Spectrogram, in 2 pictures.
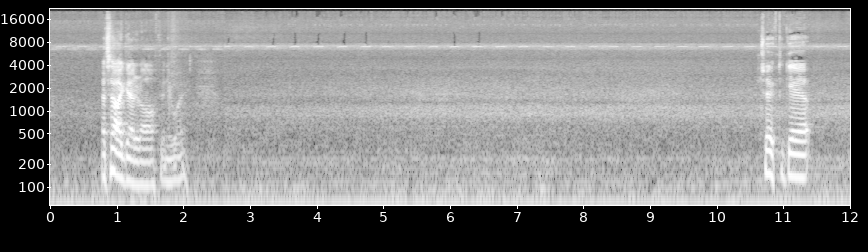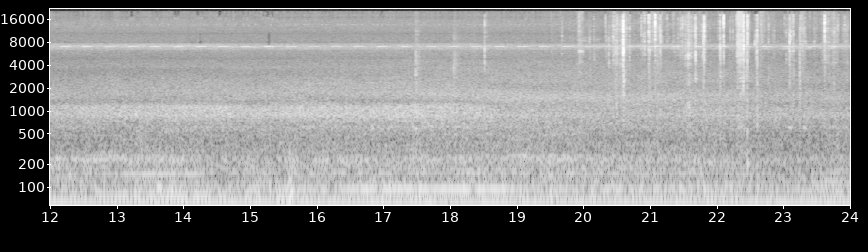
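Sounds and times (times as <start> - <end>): metallic clicks and rattles: 19.6 - 24.0.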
